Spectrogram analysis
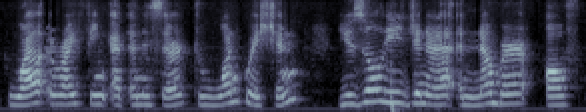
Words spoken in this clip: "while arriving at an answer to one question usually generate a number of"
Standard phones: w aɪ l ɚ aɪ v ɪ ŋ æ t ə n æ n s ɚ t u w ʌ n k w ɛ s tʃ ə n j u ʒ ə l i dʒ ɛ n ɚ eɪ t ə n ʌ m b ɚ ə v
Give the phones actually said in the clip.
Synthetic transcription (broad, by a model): w aɪ l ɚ aɪ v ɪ ŋ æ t ə n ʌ s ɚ t u w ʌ n k w ɛ s tʃ ə n j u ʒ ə l i dʒ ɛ n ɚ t ə n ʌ m b ɚ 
